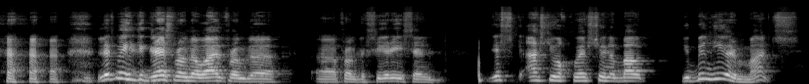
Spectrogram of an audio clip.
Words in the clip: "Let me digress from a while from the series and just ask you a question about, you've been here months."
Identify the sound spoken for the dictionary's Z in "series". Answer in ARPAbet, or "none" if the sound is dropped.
S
